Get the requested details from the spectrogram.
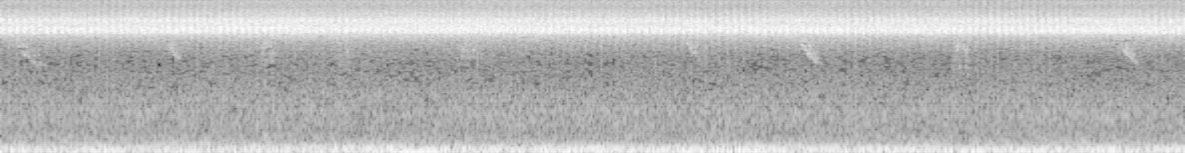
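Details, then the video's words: Under a starry night sky, crickets keep up a constant high-pitched trilling, while quick falling chirps repeat about every half to one second across the recording. "Stars at Night BLACK B/G - Video & Audio Crickets"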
